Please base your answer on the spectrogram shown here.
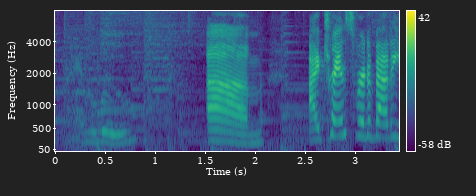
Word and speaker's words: Louve: pup by the way it's pronounced Lou for anyone who's wondering I am Lou um I transferred about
